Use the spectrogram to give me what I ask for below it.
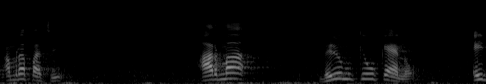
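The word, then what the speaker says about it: Arma virumque cano: দেখো এই যে আমরা পাচ্ছি আর্মা ভিরুম কিউ ক্যানো, এই যে ফ্রেজটা পাচ্ছি, এটা কি না একটা ল্যাটিন ফ্রেজ। তাহলে দ্য এনেইড, এই দ্য এনেইড এর ফার্স্ট লাইন কি ছিল না, আর্মা ভিরুম কিউ ক্যানো।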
